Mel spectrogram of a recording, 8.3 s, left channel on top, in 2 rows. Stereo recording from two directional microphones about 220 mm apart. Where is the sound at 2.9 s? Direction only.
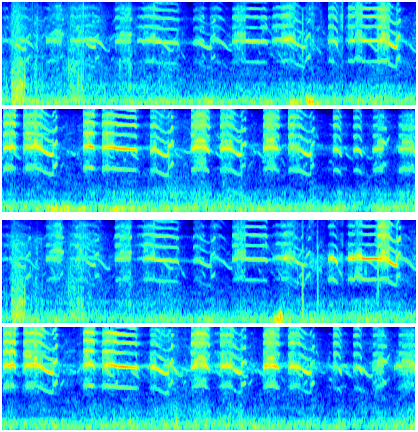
40° left (ahead or behind).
